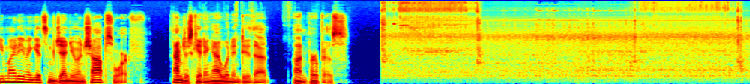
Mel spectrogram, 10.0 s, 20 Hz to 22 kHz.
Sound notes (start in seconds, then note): 5.1 machine whirring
